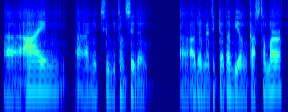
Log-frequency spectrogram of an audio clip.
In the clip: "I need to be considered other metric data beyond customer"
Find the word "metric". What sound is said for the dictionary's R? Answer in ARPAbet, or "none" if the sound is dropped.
none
